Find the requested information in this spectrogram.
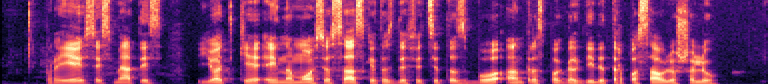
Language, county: Lithuanian, Klaipėda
